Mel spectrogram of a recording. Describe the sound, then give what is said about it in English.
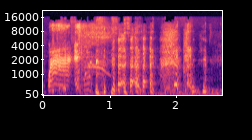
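A person imitates a goose honking "Batfleck!" with a loud, nasal, drawn-out vocal squawk. This is followed by a string of choppy, quacky vocal bursts that sound partly like laughter. “And it's just a goose going, Batfleck!”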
